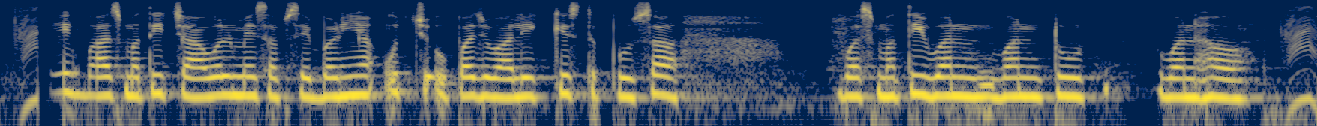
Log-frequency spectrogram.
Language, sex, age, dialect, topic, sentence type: Bhojpuri, female, 18-24, Northern, agriculture, question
